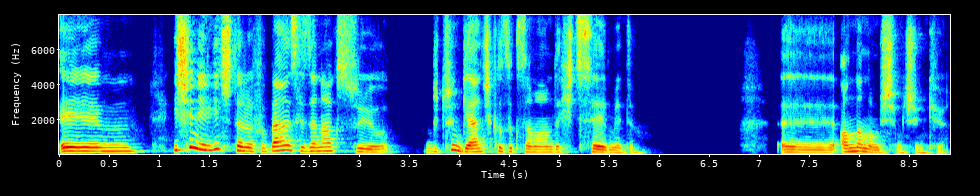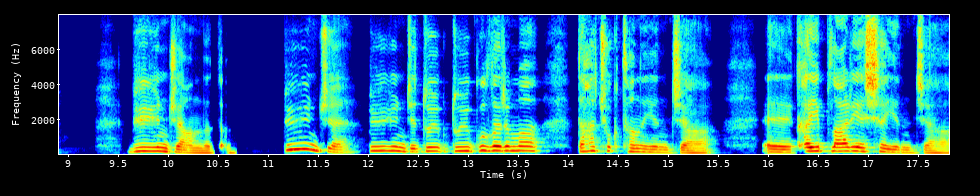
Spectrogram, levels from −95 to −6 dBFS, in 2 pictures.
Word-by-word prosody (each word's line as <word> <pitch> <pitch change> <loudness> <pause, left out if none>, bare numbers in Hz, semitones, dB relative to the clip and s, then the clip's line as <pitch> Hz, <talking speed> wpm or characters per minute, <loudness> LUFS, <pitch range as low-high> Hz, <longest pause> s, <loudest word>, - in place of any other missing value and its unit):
Emm, 215 -1 +3 0.4
işin 275 +10 +6
ilginç 320 +1 +1
tarafı 210 -5 0
ben 250 +3 +4
Sezen 215 -4 0
Aksu'yu 225 -8 -2 0.3
bütün 190 +10 -3
genç 185 -1 +1
kızlık 195 -1 -4
zamanında 160 -2 -3
hiç 160 +1 -3
sevmedim. 140 -6 +2 1.3
Iıı, 145 -3 -3
anlamamışım 165 -9 -1
çünkü. 125 0 -12 0.7
Büyüyünce 205 -3 +1
anladım. 125 -3 -5 0.5
Büyüyünce, 265 - +1
büyüyünce 235 -7 -1
duyg 215 -2 -3
duygularımı 240 +1 +2 0.4
daha 220 +4 -1
çok 230 0 -5
tanıyınca, 145 -8 -3 0.5
ııı, 160 -2 +2
kayıplar 220 0 +4
yaşayınca, 160 - +1
200 Hz, 95 wpm, -22 LUFS, 160-225 Hz, 1.3 s, işin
